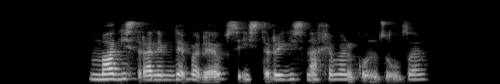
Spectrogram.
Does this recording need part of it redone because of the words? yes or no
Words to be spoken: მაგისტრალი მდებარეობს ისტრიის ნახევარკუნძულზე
no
